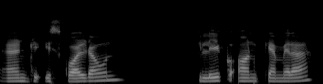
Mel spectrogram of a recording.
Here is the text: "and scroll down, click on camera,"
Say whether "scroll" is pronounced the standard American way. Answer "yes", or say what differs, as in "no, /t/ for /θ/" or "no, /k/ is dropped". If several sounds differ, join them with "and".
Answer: no, /ɹ/ is dropped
